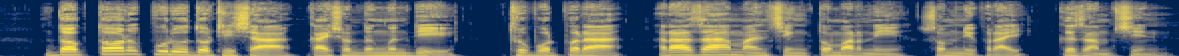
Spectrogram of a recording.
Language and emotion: Bodo, neutral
